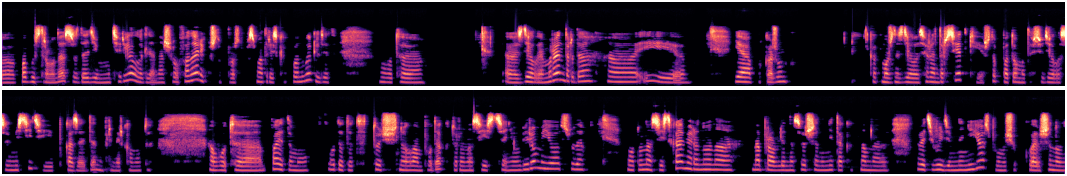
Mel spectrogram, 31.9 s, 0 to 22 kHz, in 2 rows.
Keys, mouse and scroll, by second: 7.1-8.8 middle drag, 12.9-14.6 middle drag, 20.6-22.3 right drag, 23.0 x, 24.4-26.2 middle drag, 29.9 KP_0.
